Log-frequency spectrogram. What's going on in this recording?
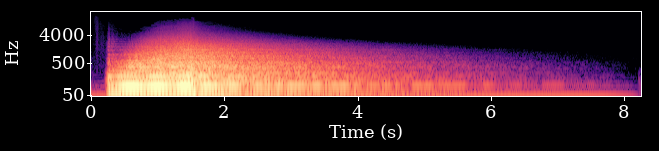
Entirely made with a synth and post-processing fx.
